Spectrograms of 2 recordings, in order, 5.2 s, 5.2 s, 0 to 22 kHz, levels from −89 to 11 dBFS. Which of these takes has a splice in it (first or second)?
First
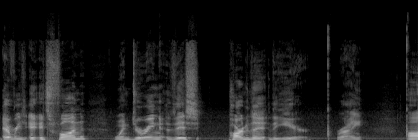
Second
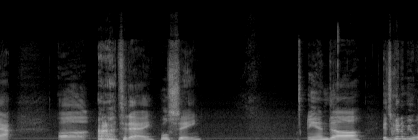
second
